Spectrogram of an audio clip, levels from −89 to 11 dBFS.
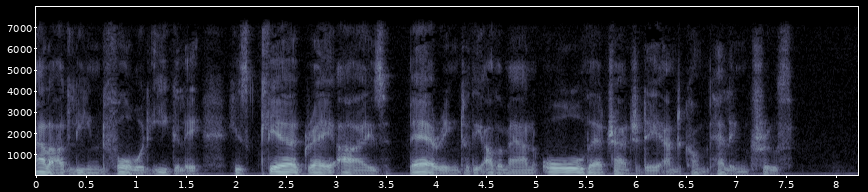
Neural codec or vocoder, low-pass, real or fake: none; 7.2 kHz; real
